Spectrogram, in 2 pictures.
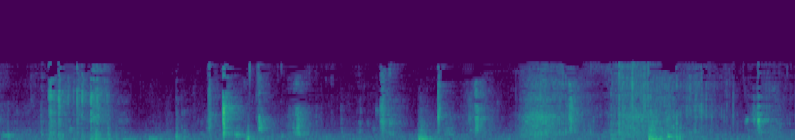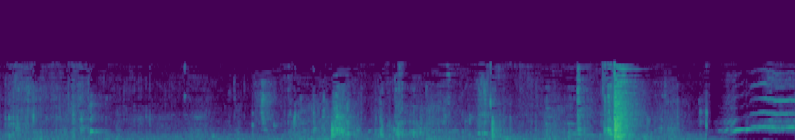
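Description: Crunchy bites and chewing of a fried pork tenderloin cutlet (ahnsim donkatsu), with scattered short crisp crunches.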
